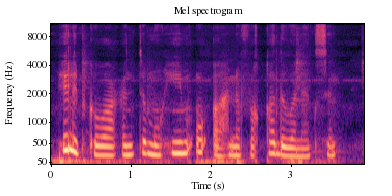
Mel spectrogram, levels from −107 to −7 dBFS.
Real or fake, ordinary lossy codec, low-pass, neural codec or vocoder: real; none; none; none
